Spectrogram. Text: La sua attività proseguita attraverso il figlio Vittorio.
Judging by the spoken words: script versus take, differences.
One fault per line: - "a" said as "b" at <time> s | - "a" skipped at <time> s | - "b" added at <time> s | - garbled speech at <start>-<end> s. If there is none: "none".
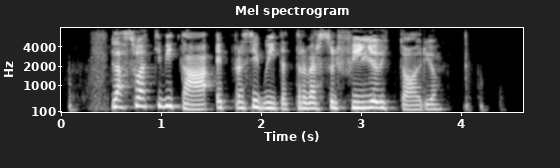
- "è" added at 1.5 s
